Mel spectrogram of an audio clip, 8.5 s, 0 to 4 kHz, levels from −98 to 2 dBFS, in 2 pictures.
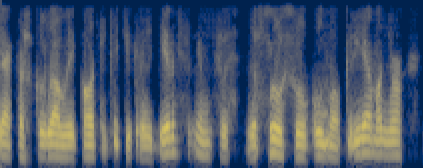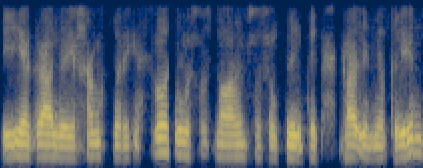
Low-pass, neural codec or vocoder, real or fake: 3.6 kHz; codec, 16 kHz, 1 kbps, FreqCodec, larger model; fake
